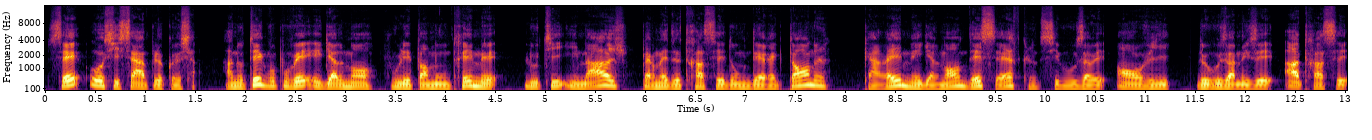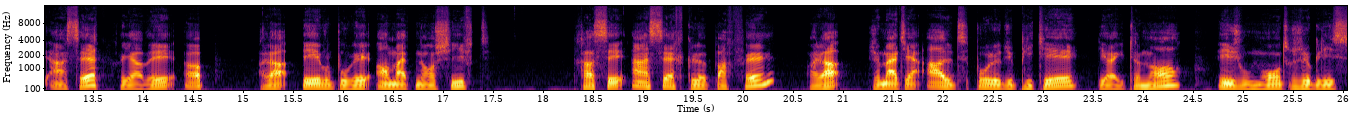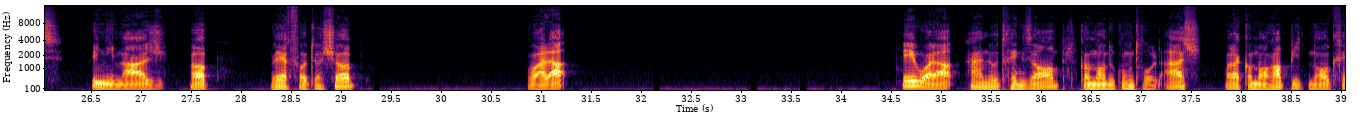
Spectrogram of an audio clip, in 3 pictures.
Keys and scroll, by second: 1.3 super+;, 25.2 super+Tab, 31.5 super+Tab, 35.6 v, 36.6 super+h.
